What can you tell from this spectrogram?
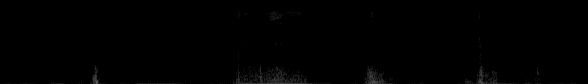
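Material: Paper.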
